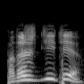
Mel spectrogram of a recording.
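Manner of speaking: high desperate yell; desperate shout. Acted. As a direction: cry out in despair. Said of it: "в отчаянии заорал он".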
